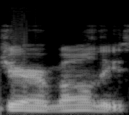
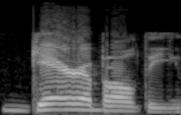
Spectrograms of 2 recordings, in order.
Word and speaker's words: Garibaldi: Garibaldi's awesome. Yes. It's Garibaldi, like garage. Not Garibaldi, like Jerry. No, it's Garibaldi like the chocolate.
